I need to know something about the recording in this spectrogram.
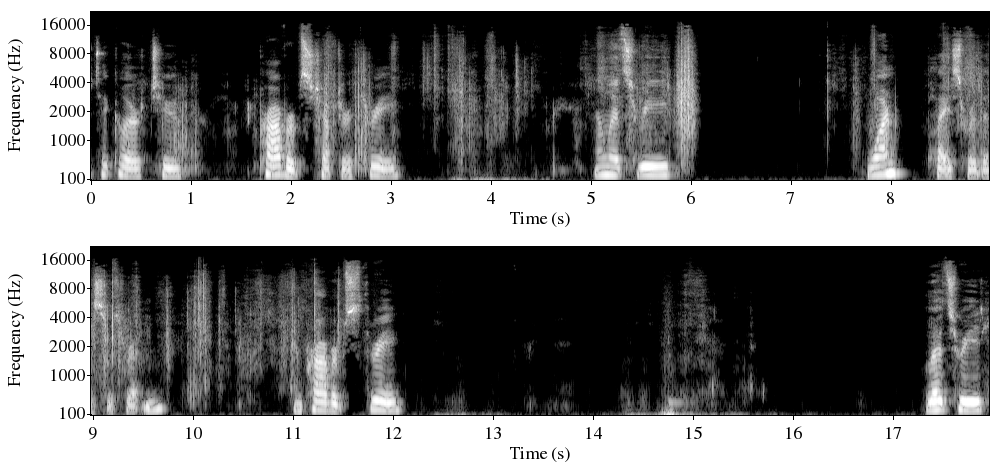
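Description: A middle-aged woman reads aloud calmly close to a microphone.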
